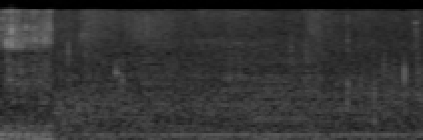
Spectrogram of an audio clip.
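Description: Faint outdoor background with a low steady hum and hiss; at the very start, a brief faint trickle of liquid running from a barrel's bung into a mesh strainer cuts off as the sound drops lower.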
